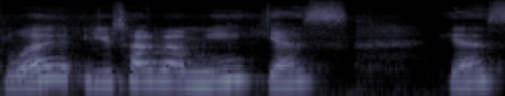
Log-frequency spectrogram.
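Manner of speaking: soft, eager put-on dog voice. Telling a friend about their old dog reacting to sympathy; voicing the dog. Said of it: "and she'd be like".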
